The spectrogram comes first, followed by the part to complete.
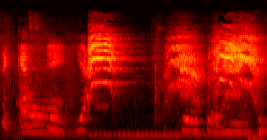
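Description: Blue-and-gold macaw squawking twice: a short harsh call, then a longer one about a second later.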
